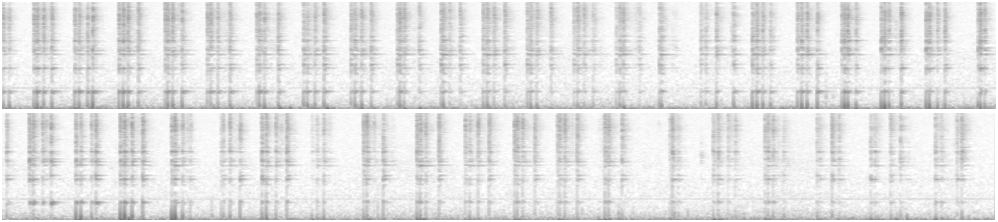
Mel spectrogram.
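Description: A hollow, standard Mountain Dew aluminum soda can is held and tapped quickly with fingertips and nails. A steady stream of fast, dense taps mixes low, dull thumps with bright metallic clicks and faint tinny ringing. Each tap dies away almost instantly.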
